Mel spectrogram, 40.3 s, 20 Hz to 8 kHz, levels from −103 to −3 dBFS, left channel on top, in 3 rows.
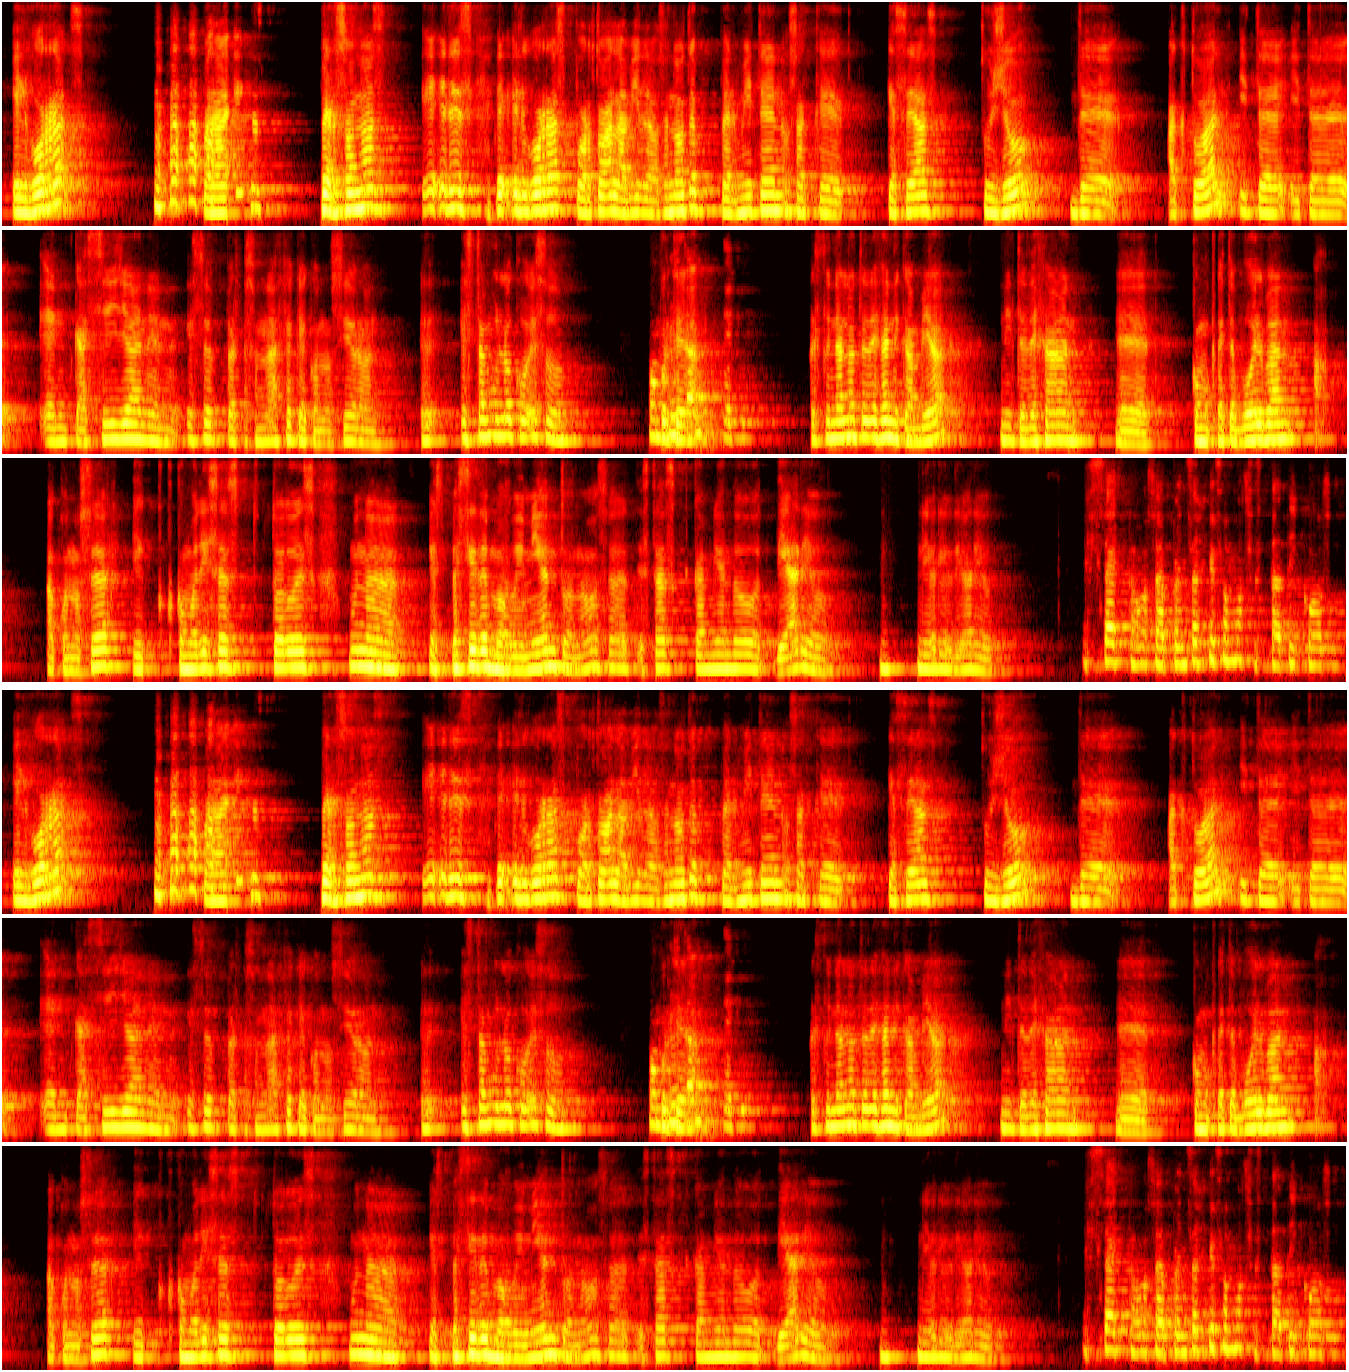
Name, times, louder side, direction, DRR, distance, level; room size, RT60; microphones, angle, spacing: voice 1, 0.1-0.8 2.0-2.6 3.2-3.9 4.2-8.5 8.9-9.4 9.8-10.4 10.7-11.2 11.7-13.6 13.8-17.3 17.6-19.2 20.0-20.5 21.5-23.0 23.4-25.0 25.4-26.7 27.4-29.3 29.6-35.2 35.7-36.8, left 2 dB, 60° left, 8 dB, 1.1 m, -25 dB
voice 2, 1.5-2.2 19.9-20.4 20.7-20.8 37.7-40.2, left 1 dB, 15° left, 2 dB, 2.0 m, -29 dB
21.5 x 15.5 x 9.0 m, 0.91 s
head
